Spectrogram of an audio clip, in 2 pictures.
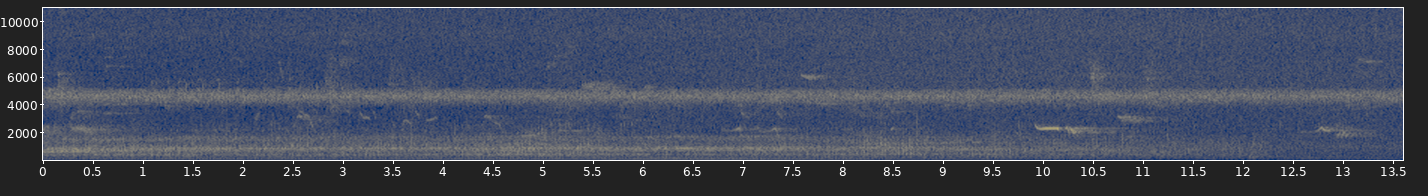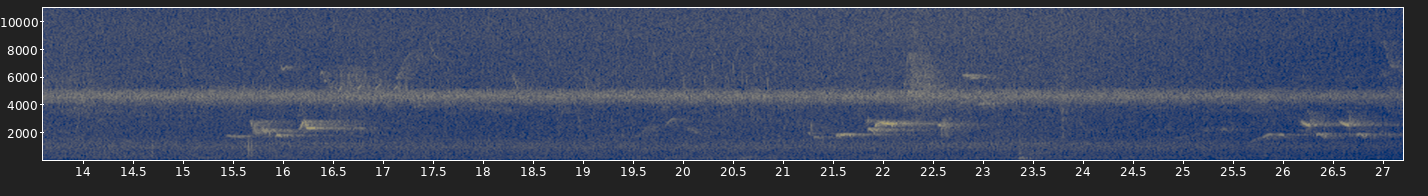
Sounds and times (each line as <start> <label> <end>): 0.0 winch launch 11.4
